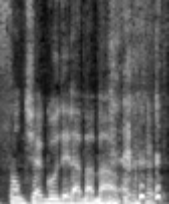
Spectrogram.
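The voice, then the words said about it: Slight put-on accent. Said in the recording (French): “Je suis pris un petit accent.”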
